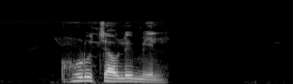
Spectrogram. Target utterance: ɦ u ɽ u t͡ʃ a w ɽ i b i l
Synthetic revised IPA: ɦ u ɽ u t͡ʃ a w l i m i l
